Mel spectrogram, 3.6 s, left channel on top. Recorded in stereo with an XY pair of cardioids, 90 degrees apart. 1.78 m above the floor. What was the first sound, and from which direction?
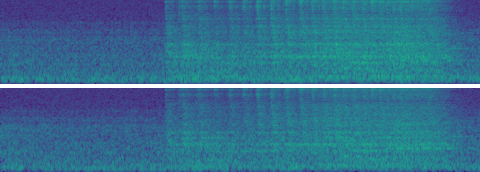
Keys jangling, 45° left.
